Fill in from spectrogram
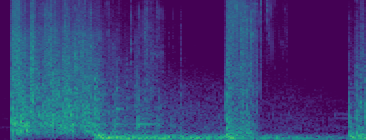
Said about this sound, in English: An upstairs window shattered. Glass tinkled and feet thumped across the room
